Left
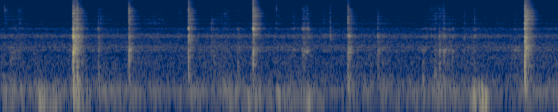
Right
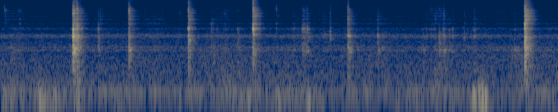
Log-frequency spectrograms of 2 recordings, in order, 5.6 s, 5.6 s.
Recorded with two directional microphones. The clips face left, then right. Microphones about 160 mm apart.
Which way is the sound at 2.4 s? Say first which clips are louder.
Left 5 dB; 40° left (ahead or behind).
